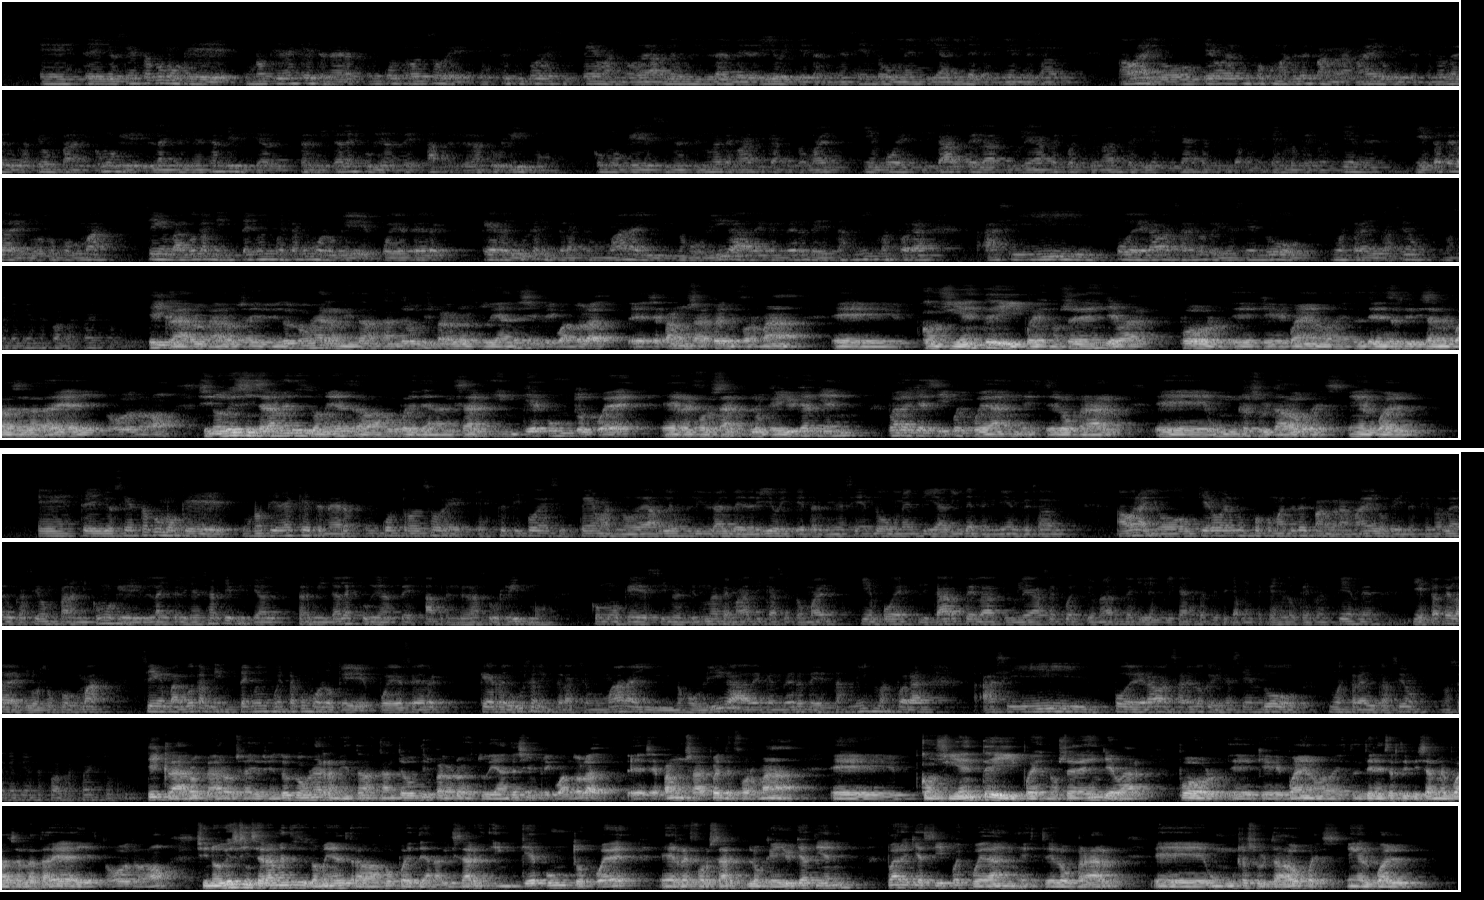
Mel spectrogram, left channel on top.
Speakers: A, on the right (about 75°); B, on the right (about 55°).
A: Este, yo siento como que uno tiene que tener un control sobre este tipo de sistemas, no darle un libre albedrío y que termine siendo una entidad independiente, ¿sabes? Ahora, yo quiero verlo un poco más desde el panorama de lo que viene siendo la educación. Para mí, como que la inteligencia artificial permite al estudiante aprender a su ritmo, como que si no entiende una temática, se toma el tiempo de explicártela, tú le haces cuestionantes y le explicas específicamente qué es lo que no entiendes y esta te la desglosa un poco más. Sin embargo, también tengo en cuenta como lo que puede ser que reduce la interacción humana y nos obliga a depender de estas mismas para así poder avanzar en lo que viene siendo nuestra educación. No sé qué piensas tú al respecto.
B: Sí, claro, claro. O sea, yo siento que es una herramienta bastante útil para los estudiantes siempre y cuando la eh, sepan usar pues de forma eh, consciente y pues no se dejen llevar por eh, que, bueno, esta inteligencia artificial me puede hacer la tarea y esto otro, ¿no? Sino que sinceramente se tomen el trabajo pues de analizar en qué puntos puede eh, reforzar lo que ellos ya tienen para que así pues puedan este, lograr eh, un resultado pues en el cual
